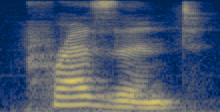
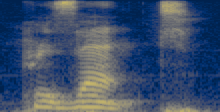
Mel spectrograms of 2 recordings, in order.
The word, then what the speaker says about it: present: For example, project and project, record and record, present and present. Do you notice a difference? Usually, not always, in 2-syllable words, nouns will carry the stress on the first syllable, while verbs on the second.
